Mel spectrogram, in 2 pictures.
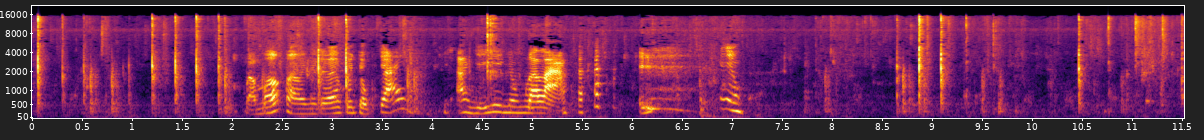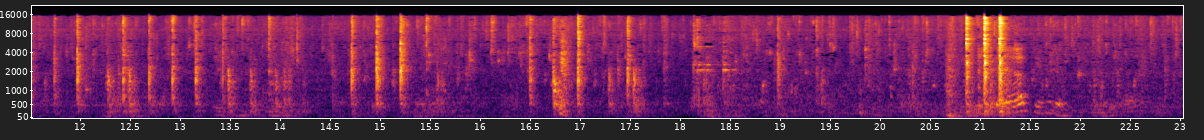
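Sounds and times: water splashing under a tap: 0:00.0 - 0:23.0
dishes and utensils clinking: 0:16.7 - 0:18.8, 0:20.6 - 0:21.5.

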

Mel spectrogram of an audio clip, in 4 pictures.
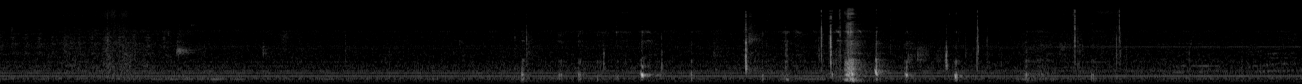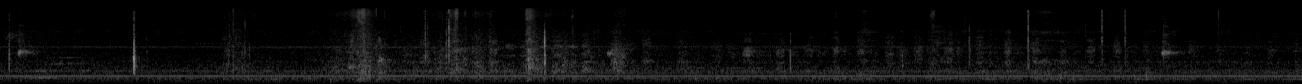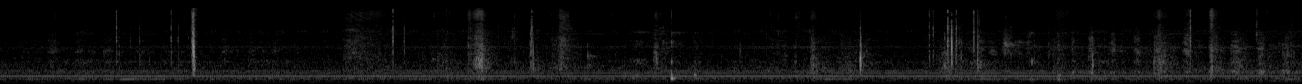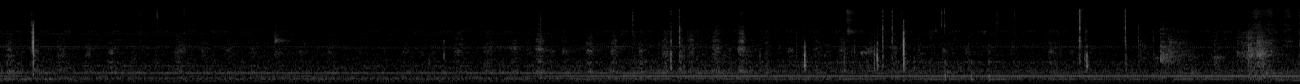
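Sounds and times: faint hum: 0:00.0 - 0:52.0
puppy panting: 0:17.3 - 0:29.0, 0:35.7 - 0:50.0
paws clicking on tile floor: 0:33.8 - 0:52.0.

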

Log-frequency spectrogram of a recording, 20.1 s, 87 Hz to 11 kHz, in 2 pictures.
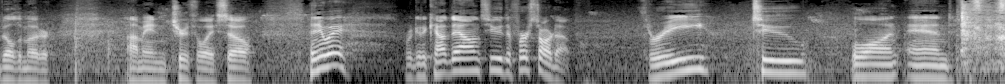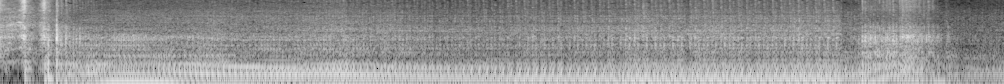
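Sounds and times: motorcycle engine starting and idling: 0:09.6 - 0:20.0.

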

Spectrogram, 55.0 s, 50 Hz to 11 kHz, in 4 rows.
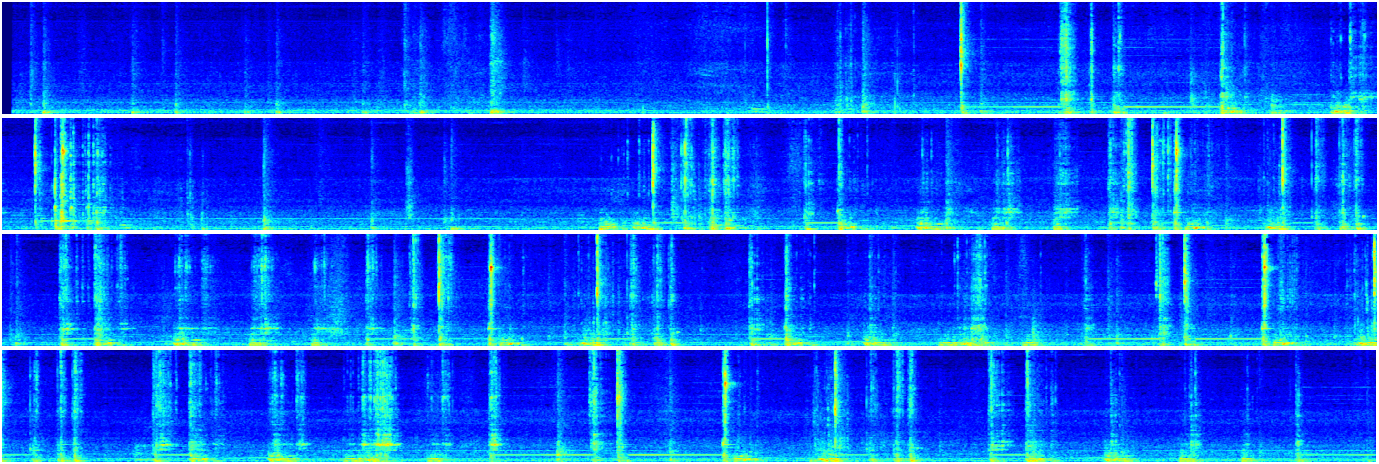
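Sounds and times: disc drive whines: 0:08.2 - 0:54.9.

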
